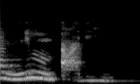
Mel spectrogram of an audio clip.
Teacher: Contoh, misalkan ada nun ketemu ba, jadinya mim ba'dihi. Hilang, udah nggak ada lagi kan kedengaran suara nunnya.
